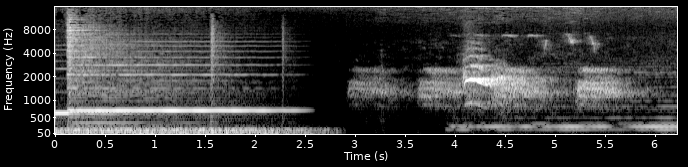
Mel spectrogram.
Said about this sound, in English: The wood birds carol unafraid, for no man hath done them wrong, while Arthur's knights pass down the glade, and each, as he rides along, wending his way by sun and shade, beguileth the hour with a song.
